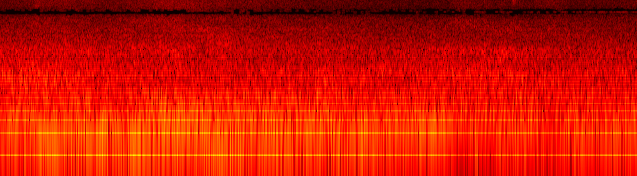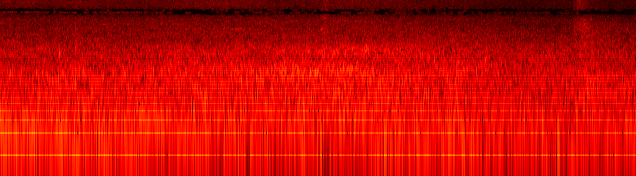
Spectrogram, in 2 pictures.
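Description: City street traffic: a motor vehicle's engine passes close by, loudest in the first few seconds and fading after about five seconds, over a steady wash of traffic noise.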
